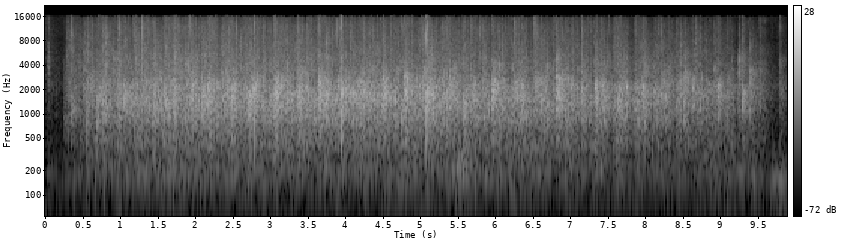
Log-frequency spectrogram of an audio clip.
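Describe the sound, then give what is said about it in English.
An audience at the Virginia Historical Society applauds steadily for about ten seconds to welcome speaker Diane Kiesel, a dense, even patter of clapping that swells quickly, holds, and tapers off near the end, with no one speaking over it. “So please join me in a warm VHS welcome to Diane Kiesel.”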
